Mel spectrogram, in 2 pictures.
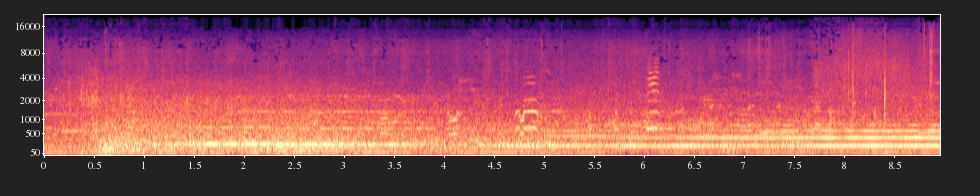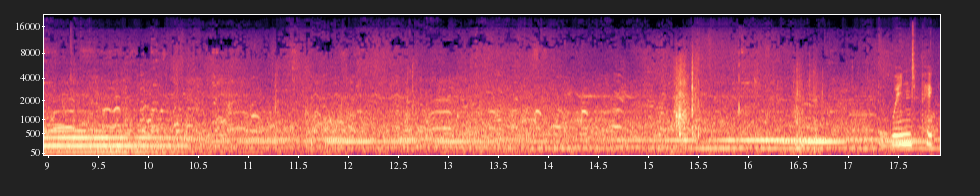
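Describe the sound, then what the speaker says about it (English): Panicked geese honk in a flurry of harsh nasal calls over gusting wind in the video game What Remains of Edith Finch, with a steady low droning hum, and talk is heard throughout. "The wind picked up, and panicked geese appeared and quickly went"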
